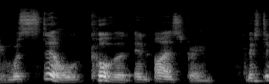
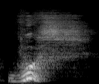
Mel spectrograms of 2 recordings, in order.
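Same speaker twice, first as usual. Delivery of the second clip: breath-filled, rushing whoosh; whoosh effect; 6 semitones higher, 4 dB louder than usual. A narrator's reading. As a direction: whoosh like something flying through air. Narrator imitates van flying up.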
